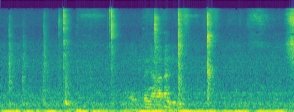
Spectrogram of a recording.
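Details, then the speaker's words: CNY embroidery machine on the bench for service, powered on for a check: a few sharp clicks and a brief rising motor whir as the frame homes on power-up; calibration judged OK, normal start-up cycle. "Untuk kalibrasinya dirasa oke ya."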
